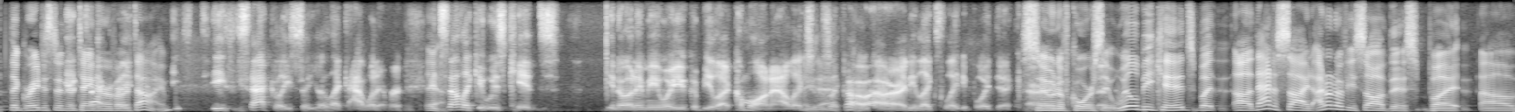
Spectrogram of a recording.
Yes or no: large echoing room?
no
